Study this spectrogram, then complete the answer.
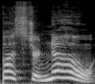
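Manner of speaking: high, loud scream at the dog. Acted. Kid screaming at his runaway dog, loud and high. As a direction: yell no at the dog. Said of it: "I screamed".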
